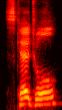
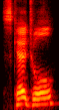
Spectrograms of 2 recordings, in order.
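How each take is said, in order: First: The word is said in an American accent. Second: The same.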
